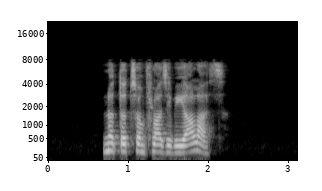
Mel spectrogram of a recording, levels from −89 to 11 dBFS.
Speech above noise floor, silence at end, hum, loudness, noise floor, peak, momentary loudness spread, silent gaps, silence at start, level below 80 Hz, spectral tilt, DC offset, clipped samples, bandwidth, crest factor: 66 dB; 0.95 s; none; -17 LUFS; -83 dBFS; -2 dBFS; 8 LU; none; 0.7 s; -62 dBFS; -3 dB/octave; under 0.1%; under 0.1%; 8.4 kHz; 18 dB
